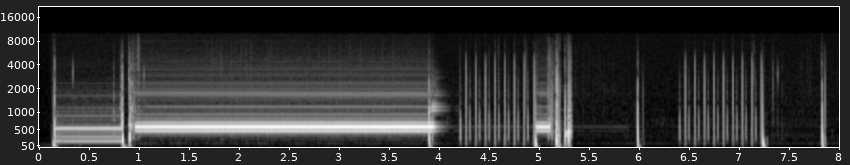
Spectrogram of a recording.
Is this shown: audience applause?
no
